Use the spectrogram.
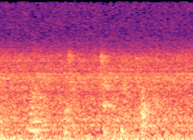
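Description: A steady rumble of a Mizushima Rinkai Railway train running on rails from Kurashiki-shi toward Mitsubishi Jiko-mae in Japan, recorded from inside the carriage, with continuous low-frequency noise and faint rhythmic clatter throughout, no voices.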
